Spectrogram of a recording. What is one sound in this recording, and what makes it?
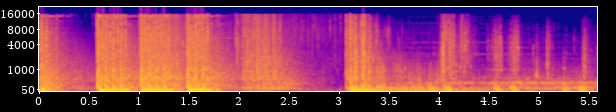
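Gunshots fire in loud, heavy bursts.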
